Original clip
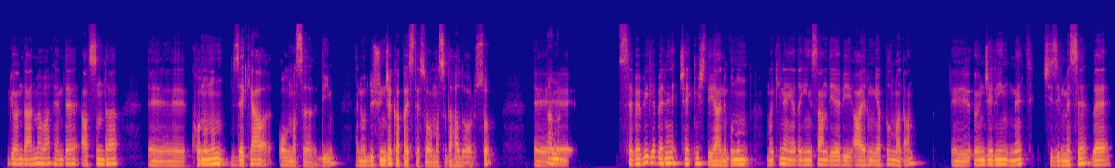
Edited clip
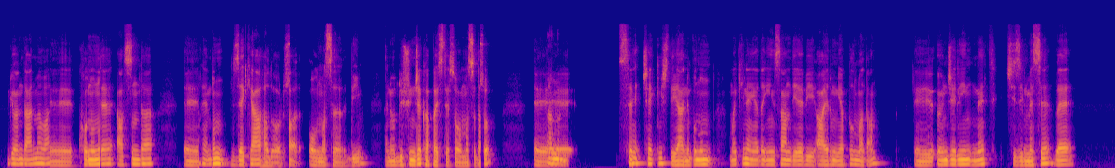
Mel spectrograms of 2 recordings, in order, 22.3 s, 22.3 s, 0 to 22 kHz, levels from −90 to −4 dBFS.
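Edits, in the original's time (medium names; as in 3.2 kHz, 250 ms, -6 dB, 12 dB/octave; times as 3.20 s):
1.00–1.29 s: swap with 3.26–4.26 s
9.02–9.61 s: move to 5.20 s
12.65–13.39 s: delete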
